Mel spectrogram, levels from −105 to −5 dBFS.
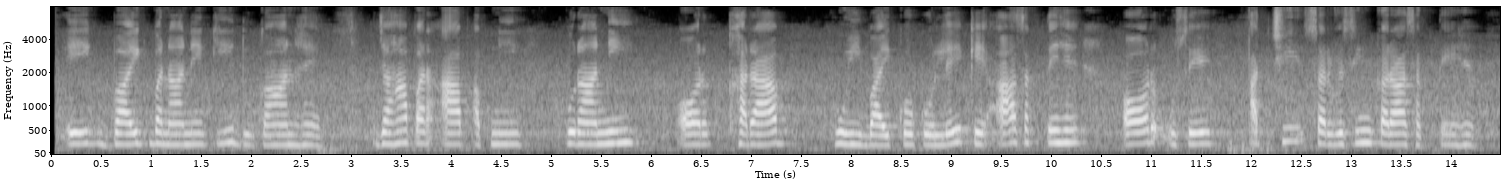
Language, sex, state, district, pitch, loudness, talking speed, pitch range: Hindi, female, Uttar Pradesh, Ghazipur, 225 Hz, -21 LUFS, 110 wpm, 215-235 Hz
